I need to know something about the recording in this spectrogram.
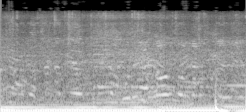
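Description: A song with a sung vocal over a heavy, sustained bass line; the bass note changes about three-quarters of the way through.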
